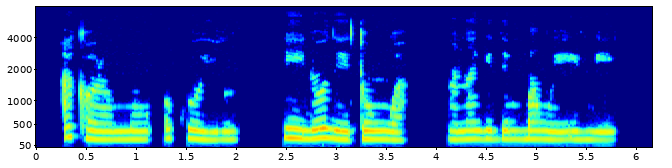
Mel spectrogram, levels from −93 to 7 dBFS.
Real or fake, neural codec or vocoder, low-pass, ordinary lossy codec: real; none; 7.2 kHz; none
